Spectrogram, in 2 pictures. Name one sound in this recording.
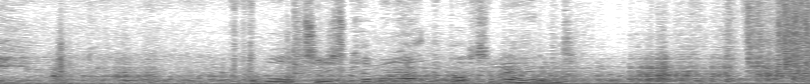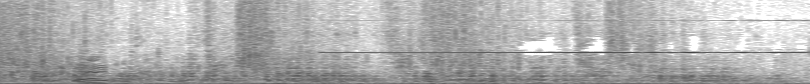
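Water laps gently against a boat's hull.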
